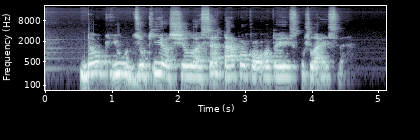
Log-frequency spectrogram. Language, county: Lithuanian, Kaunas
